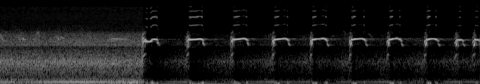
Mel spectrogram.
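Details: West End bald eagle on a live cam, 7 July 2023, 06:21: after a second of hiss, a steady chain of about nine high, thin, downslurred whistled chips, nearly two per second, each with ringing overtones.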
